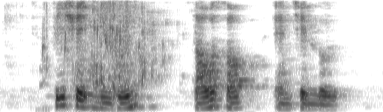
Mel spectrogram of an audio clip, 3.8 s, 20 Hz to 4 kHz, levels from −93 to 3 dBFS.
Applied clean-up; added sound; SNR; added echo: classical method WPE with log-MMSE.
